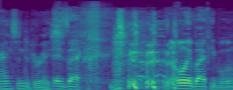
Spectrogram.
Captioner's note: laughter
